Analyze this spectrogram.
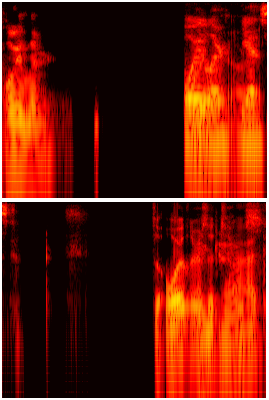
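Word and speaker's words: Euler: to know ability is did you just say uler I don't know ooler Oiler Oiler I do pronounce it I think it's Oiler Oiler yes the oiler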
